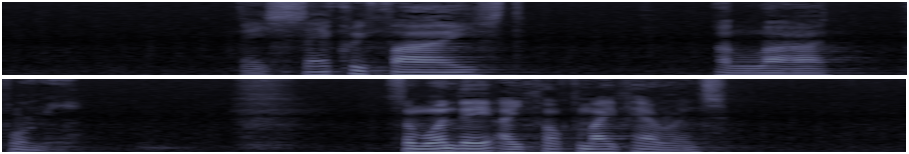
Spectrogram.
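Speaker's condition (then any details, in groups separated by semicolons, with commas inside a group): Cleft lip and palate; congenital, severe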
